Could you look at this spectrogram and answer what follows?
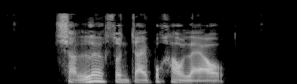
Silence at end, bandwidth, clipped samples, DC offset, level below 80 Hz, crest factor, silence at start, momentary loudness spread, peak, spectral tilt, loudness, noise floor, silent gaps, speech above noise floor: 0.75 s; 11.5 kHz; under 0.1%; under 0.1%; -54 dBFS; 20 dB; 0.55 s; 6 LU; 0 dBFS; -3 dB/octave; -17 LUFS; -62 dBFS; none; 45 dB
